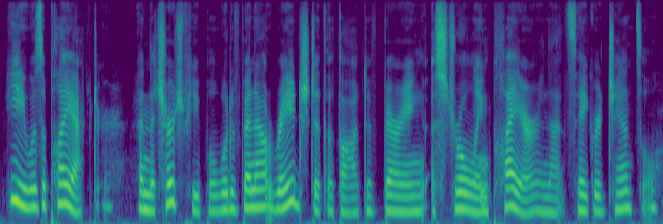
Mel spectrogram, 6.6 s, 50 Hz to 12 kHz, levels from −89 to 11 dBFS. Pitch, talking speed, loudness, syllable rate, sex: 210 Hz, 225 wpm, -17 LUFS, 5.3 syllables/s, female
